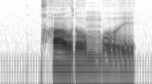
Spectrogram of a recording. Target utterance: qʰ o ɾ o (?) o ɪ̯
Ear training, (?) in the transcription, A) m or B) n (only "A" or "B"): A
